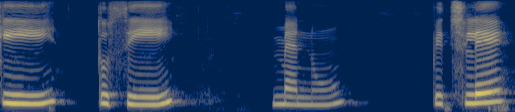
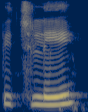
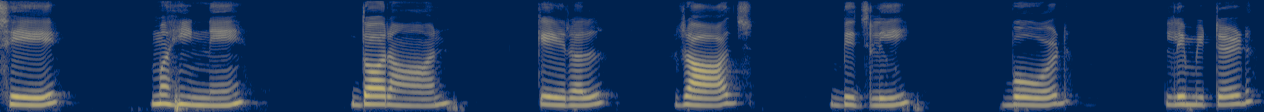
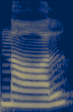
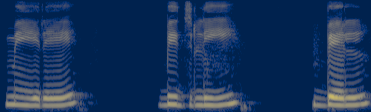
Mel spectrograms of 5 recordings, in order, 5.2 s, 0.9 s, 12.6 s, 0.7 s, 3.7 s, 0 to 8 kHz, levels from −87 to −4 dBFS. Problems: none marked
